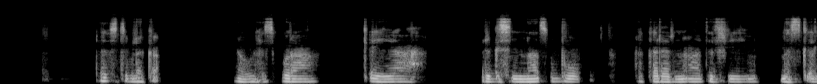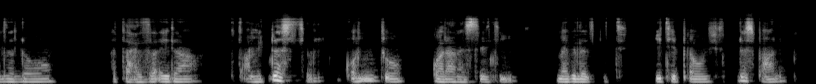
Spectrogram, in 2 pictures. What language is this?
Tigrinya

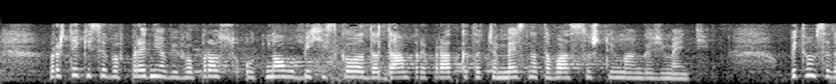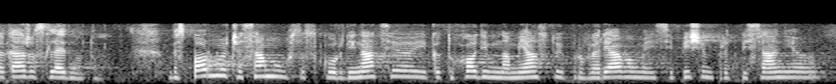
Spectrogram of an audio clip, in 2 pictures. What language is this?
Bulgarian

